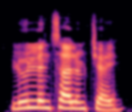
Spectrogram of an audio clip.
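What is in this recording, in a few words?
"lullincal" ergative plural, Archi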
